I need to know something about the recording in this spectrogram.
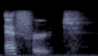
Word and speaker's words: effort: The word is effort. Make sure to pronounce that T.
